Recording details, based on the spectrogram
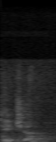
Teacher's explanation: It’s also followed by an unstressed vowel, the /ə/ at the end of /ˈtiːʧə/. So it gets ‘rhythmic clipped’.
